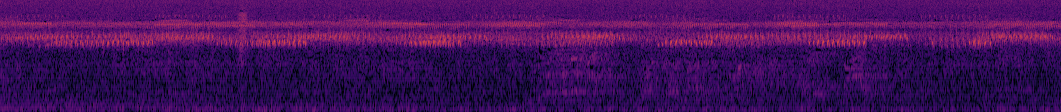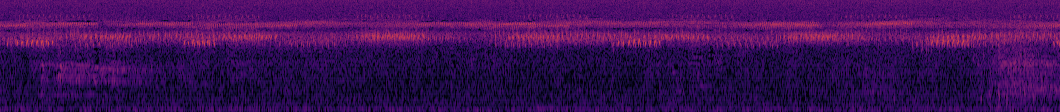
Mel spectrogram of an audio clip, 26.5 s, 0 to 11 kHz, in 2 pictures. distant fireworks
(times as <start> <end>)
25.4 26.5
